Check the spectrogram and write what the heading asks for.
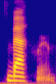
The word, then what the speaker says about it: bathroom: Okay, I want to pause on the pronunciation here because that that sound can be tricky. An excellent point. It's bathroom. You really have to put your tongue between your teeth for that.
